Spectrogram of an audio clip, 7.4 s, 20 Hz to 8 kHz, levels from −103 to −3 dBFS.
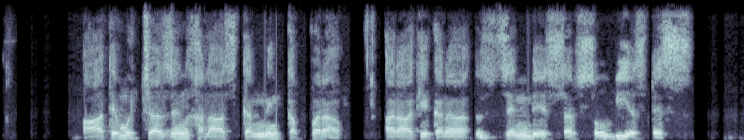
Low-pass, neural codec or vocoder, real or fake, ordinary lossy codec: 7.2 kHz; none; real; Opus, 32 kbps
